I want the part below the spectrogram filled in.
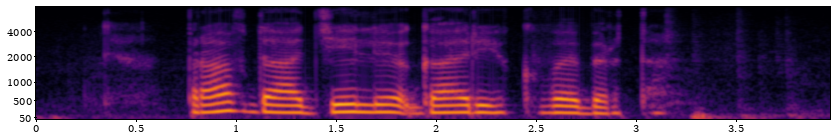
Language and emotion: Russian, neutral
